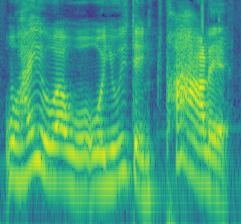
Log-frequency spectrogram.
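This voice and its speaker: A woman evangelist telling a story in an interview, with a lively delivery, big pitch swings and quick, repeated phrases.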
